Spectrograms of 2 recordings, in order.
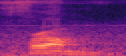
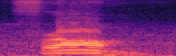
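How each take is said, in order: First: The word has a weak, reduced vowel. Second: The word has a full, strong vowel.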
